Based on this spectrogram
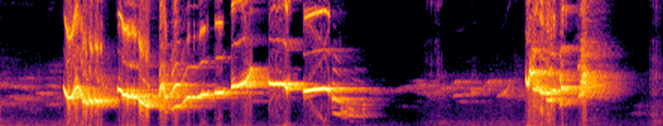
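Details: Oriental magpie-robin (kacer) in full fighting song, used to provoke rival magpie-robins into agitation; loud rich phrases of whistles and sharp notes sliding between high pitches, a pause, then a final burst.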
